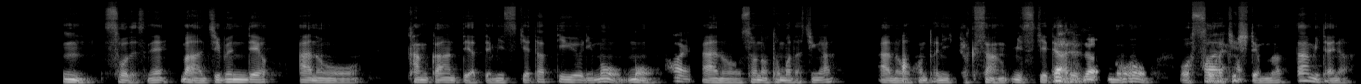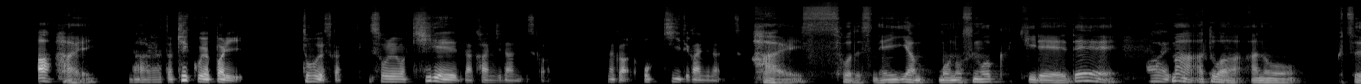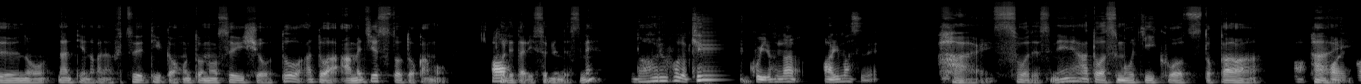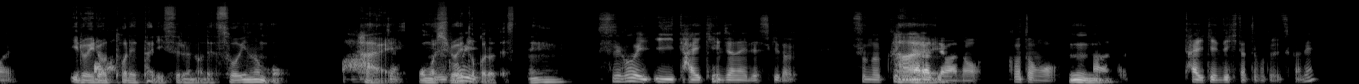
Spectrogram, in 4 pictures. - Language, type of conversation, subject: Japanese, podcast, 最近の自然を楽しむ旅行で、いちばん心に残った瞬間は何でしたか？
- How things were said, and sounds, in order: other noise; other background noise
